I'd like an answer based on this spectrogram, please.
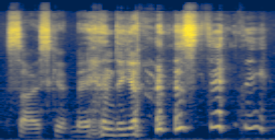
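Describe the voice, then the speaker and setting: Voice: medium pitch, huge pitch swings, a little slow, slight background noise. A game streamer reacting casually on a livestream. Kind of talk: casual livestream reaction and reading dialogue aloud. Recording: game music in the background.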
